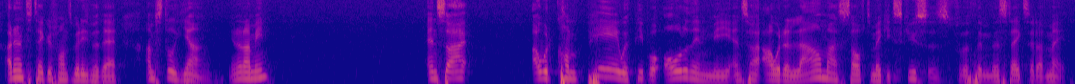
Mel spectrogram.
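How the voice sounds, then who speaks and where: This preacher, a man of thirty, has a fairly high and slightly mellow voice, captured in poor audio. He delivers a relaxed, chatty sermon built on personal anecdotes, often tossing short tag questions to the congregation.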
